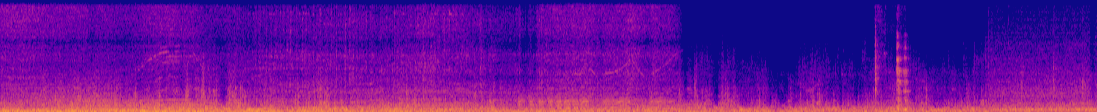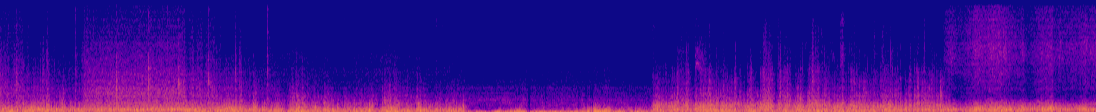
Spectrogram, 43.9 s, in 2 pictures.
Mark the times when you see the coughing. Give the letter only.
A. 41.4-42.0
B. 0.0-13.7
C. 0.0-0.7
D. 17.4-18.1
D.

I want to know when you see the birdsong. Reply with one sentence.
The birdsong can't be heard in this clip.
